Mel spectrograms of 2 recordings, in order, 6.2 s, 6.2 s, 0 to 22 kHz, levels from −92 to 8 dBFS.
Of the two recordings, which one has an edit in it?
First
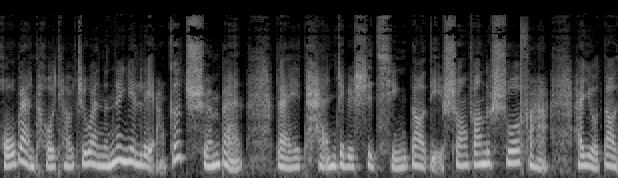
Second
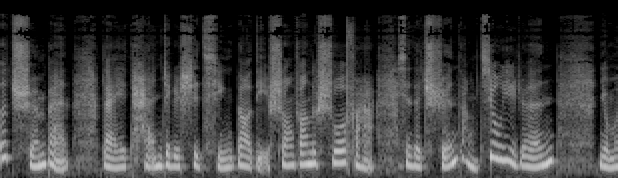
second; 1 cut; at 4.0 s

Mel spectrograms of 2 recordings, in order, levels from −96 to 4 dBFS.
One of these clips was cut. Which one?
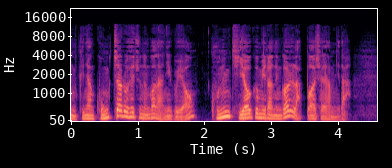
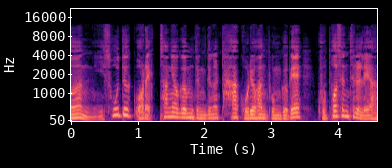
second; 1 cut; at 1.3 s

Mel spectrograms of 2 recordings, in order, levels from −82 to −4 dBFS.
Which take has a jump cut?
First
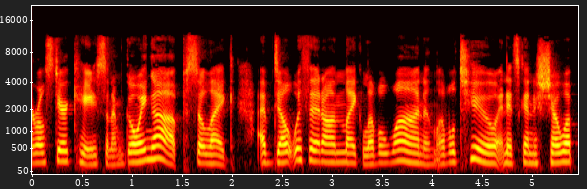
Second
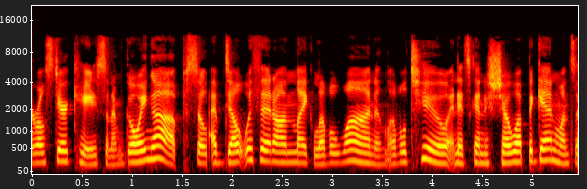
second; 1 cut; at 1.7 s

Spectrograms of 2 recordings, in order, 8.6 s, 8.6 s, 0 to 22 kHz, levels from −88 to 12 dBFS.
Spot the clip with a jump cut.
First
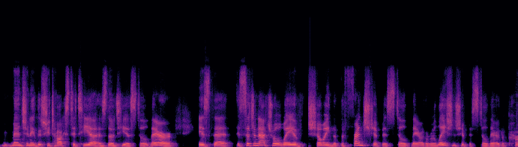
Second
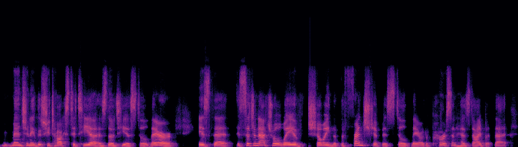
second; 1 cut; at 7.1 s

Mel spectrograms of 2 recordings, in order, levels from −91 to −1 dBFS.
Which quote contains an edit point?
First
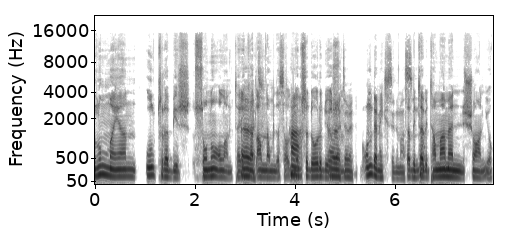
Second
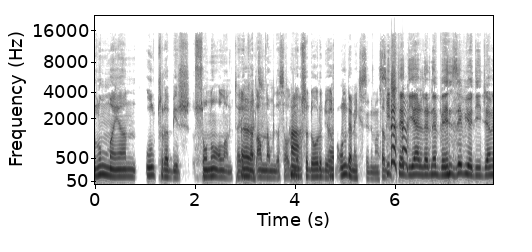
second; 2 cuts; at 4.8 s, 5.8 s

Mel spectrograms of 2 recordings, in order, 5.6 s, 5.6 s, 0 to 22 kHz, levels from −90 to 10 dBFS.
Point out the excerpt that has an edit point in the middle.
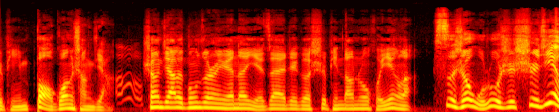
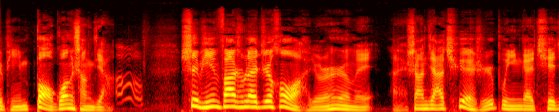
second; 1 cut; at 1.4 s

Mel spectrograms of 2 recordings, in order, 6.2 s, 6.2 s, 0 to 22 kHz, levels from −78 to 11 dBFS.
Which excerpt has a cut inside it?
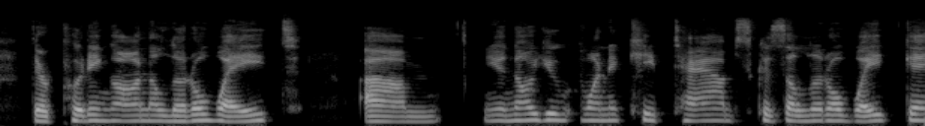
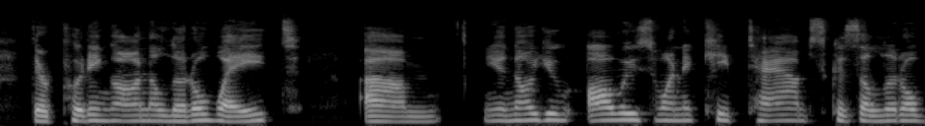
first; 1 cut; at 3.9 s

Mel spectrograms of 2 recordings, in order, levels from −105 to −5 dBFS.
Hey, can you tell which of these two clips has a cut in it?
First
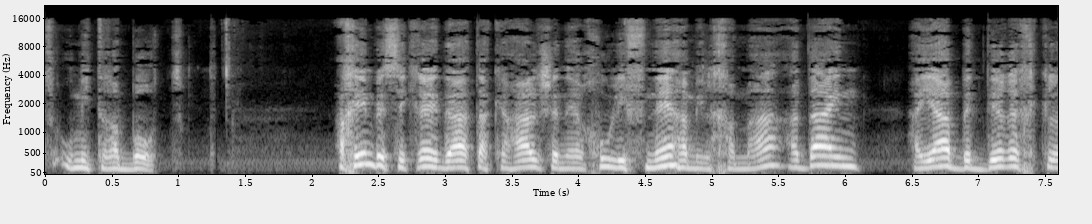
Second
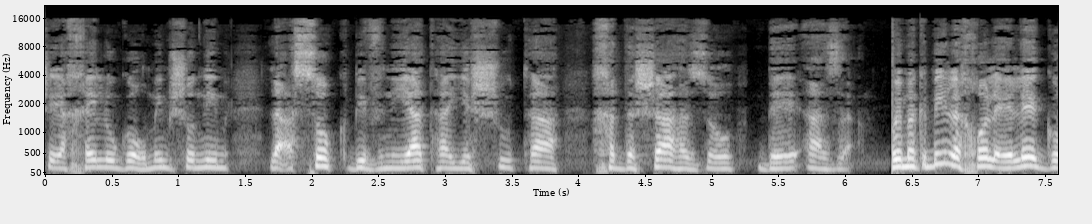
second; 1 cut; at 5.3 s

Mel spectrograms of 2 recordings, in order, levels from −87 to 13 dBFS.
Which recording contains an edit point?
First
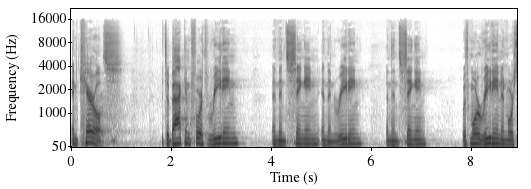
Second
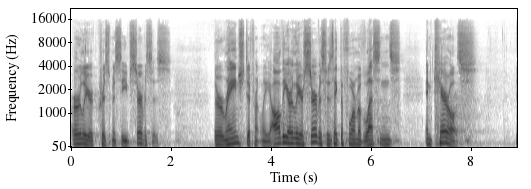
second; 1 cut; at 5.2 s

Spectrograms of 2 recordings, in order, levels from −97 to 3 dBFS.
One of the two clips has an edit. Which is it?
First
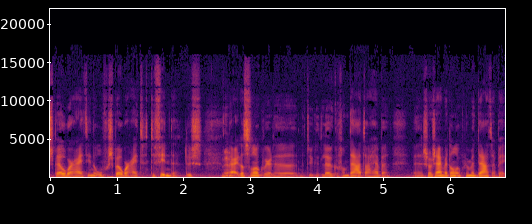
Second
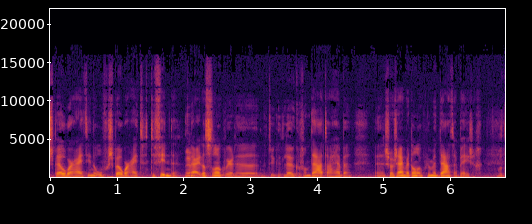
second; 1 cut; at 2.0 s

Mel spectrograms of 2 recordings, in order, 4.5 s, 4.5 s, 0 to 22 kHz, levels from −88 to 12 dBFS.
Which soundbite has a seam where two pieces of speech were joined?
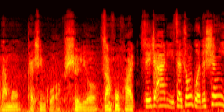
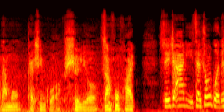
first; 1 cut; at 2.7 s

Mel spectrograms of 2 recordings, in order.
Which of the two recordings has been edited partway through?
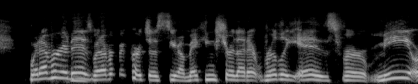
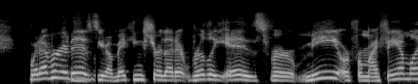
second; 1 cut; at 0.9 s

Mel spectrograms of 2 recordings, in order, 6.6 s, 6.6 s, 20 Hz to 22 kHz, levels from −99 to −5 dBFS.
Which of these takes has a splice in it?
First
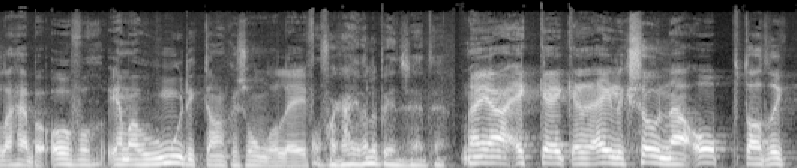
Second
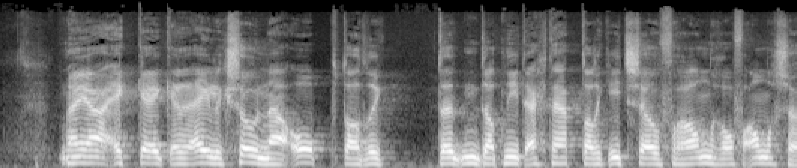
first; 2 cuts; at 2.6 s, 3.8 s

